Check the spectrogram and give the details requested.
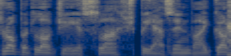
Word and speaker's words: Loggia: how to say it that's right logia Robert Loggia r as in oh my God is that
